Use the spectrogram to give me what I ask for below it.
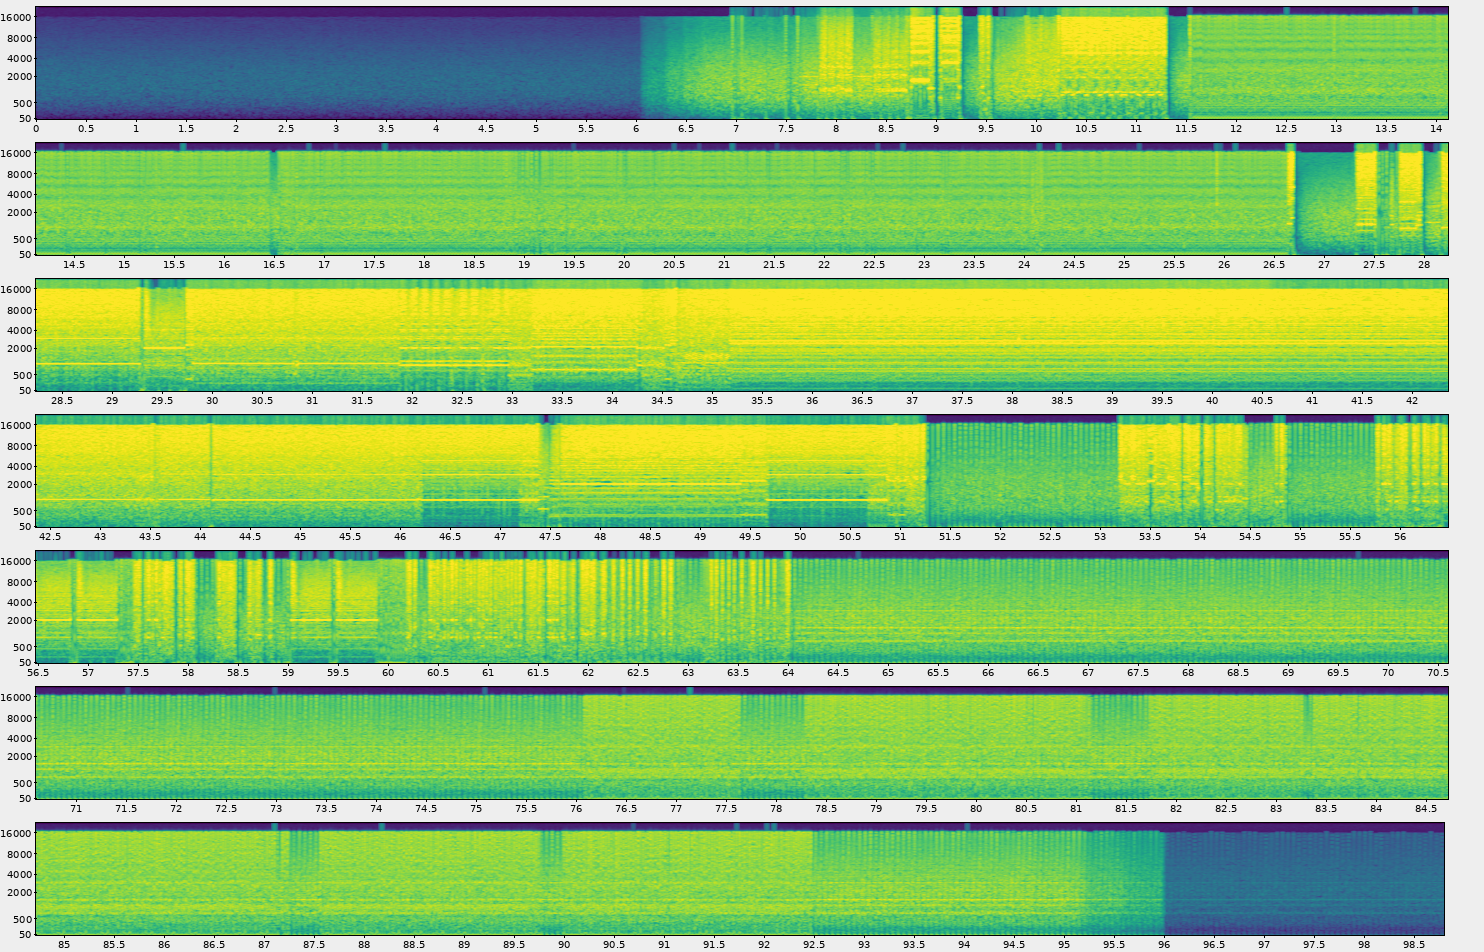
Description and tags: I have refined the 'listening' to computer internal data transfer. A Sony Pocket World Radio was wrapped in aluminum foils. A short wire was attached to the radio's MW circuitry and led out through the isolated radio. The short wire was then provided with a small coil, that was place on top of a buffer chip close to the CPU. What you hear now is the starting up Win NT on old Compaq.
starting, command, windows, chat, packages, programs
